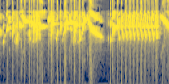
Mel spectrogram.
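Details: Algerian European goldfinch performing the Babas forest Tibrli song: a continuous, dense rush of high twittering notes and quick slurred trills, with a brief gap before a fast, regular rattling series.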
